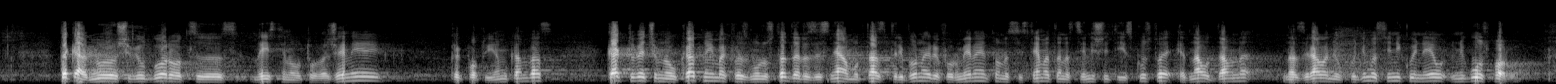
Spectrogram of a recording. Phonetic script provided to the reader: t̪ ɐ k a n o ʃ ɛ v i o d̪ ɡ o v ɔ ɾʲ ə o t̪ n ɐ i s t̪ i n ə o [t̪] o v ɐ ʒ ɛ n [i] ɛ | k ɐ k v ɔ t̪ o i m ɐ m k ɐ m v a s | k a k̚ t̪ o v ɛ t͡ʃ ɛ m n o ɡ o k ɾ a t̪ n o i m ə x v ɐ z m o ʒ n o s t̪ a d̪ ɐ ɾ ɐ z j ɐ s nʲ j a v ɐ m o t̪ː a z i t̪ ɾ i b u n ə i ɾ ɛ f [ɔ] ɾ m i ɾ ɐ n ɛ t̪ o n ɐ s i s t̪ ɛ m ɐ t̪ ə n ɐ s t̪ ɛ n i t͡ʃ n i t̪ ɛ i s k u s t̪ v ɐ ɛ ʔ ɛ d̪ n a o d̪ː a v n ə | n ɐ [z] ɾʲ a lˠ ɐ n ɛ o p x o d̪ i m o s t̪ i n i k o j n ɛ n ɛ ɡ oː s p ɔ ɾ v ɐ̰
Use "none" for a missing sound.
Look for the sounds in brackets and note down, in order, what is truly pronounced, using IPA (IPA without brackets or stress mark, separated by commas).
t̪, i, o, z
